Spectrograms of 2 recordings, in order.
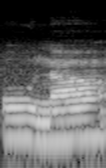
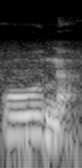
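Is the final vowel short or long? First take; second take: long; short. First: The final vowel is drawn out long. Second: The final vowel is short and quick. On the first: The speaker calls it wrong. "इस तरह से नहीं अदा करना है" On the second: The speaker calls it right. "बल्कि जल्दी अदा करना है"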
